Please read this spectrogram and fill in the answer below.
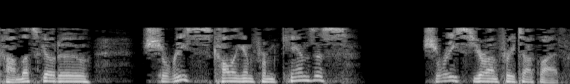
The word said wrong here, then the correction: Cerise: Yes, Cerise. – Cerise. – No, no H.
